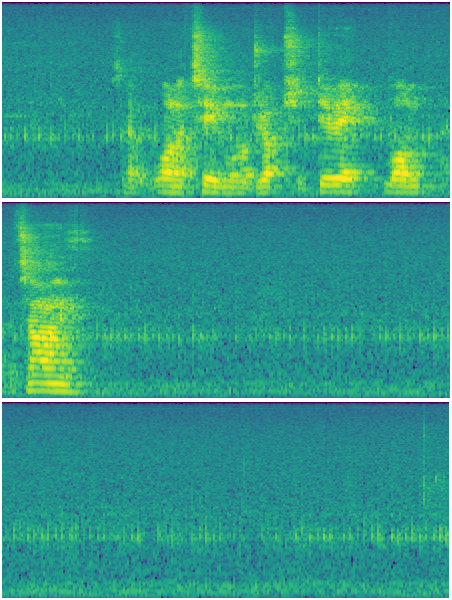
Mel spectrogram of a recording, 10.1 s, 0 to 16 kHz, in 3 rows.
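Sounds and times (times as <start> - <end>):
low equipment drone: 0.0 - 10.0.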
